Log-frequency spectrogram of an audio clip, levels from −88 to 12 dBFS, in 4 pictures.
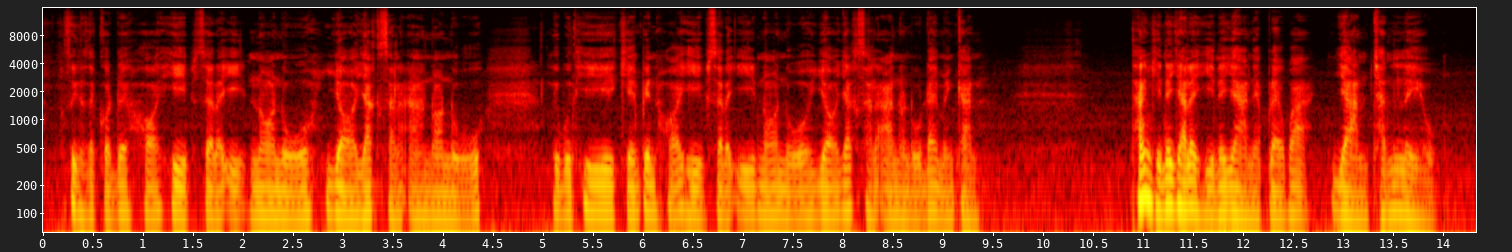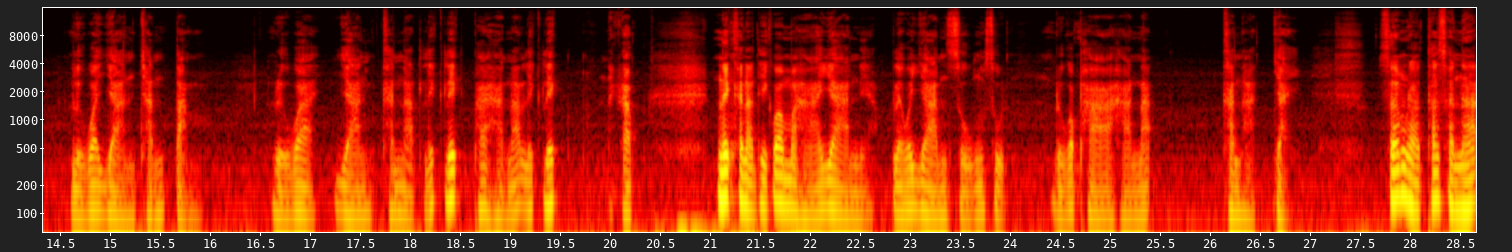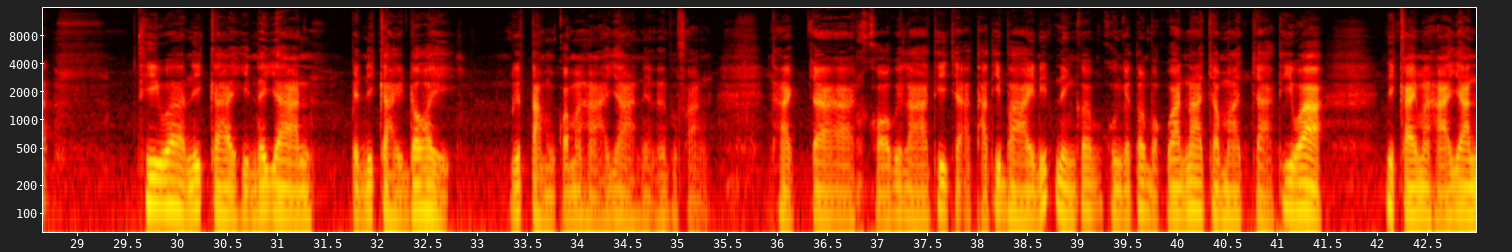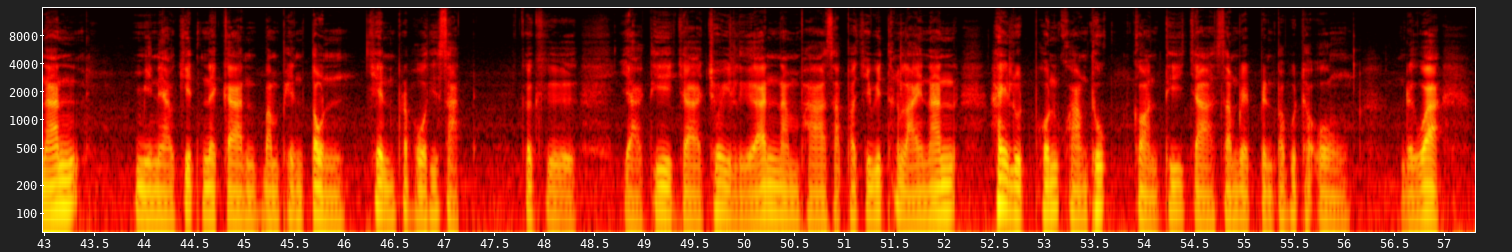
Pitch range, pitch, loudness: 85-100 Hz, 95 Hz, -25 LUFS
